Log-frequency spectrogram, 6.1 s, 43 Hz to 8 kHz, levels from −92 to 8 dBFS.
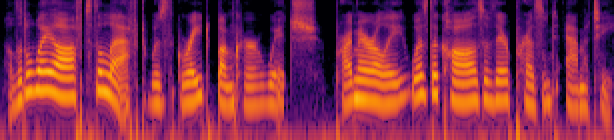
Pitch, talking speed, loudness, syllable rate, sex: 190 Hz, 195 wpm, -18 LUFS, 5.0 syllables/s, female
